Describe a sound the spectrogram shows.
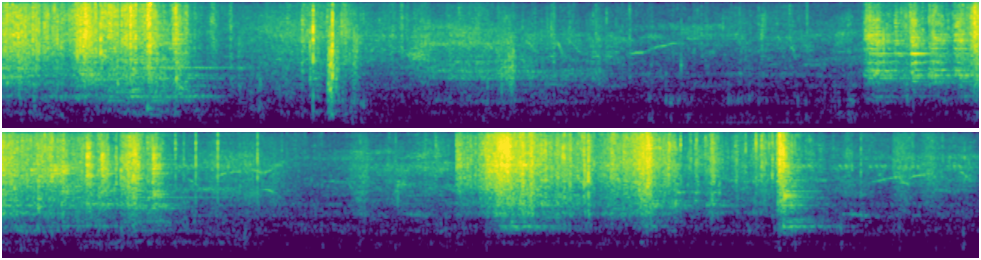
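Dry grass and twigs rustle and crackle as a hand pushes them into a small stove.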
